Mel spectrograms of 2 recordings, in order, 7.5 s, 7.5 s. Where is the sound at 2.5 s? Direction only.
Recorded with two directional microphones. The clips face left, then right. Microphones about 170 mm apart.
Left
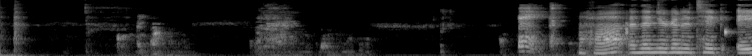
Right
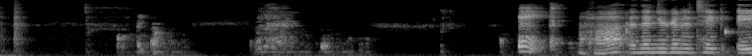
25° right (ahead or behind).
